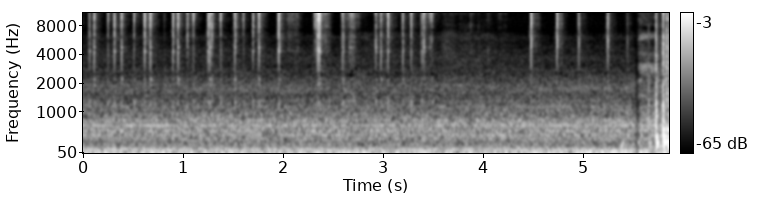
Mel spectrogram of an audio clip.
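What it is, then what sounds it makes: Metal herb grinder tapped with fingernails. Long pointed burgundy nails tap quickly on the engraved lid of a small, hollow rose-gold metal herb grinder held in the hands. The result is a fast, irregular stream of light, bright clicks over a low, steady rumble, ending in a louder, fuller knock as the grinder is handled.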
